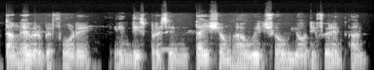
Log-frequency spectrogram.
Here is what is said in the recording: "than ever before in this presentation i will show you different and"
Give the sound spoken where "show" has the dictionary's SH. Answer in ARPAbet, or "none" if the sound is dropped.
SH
